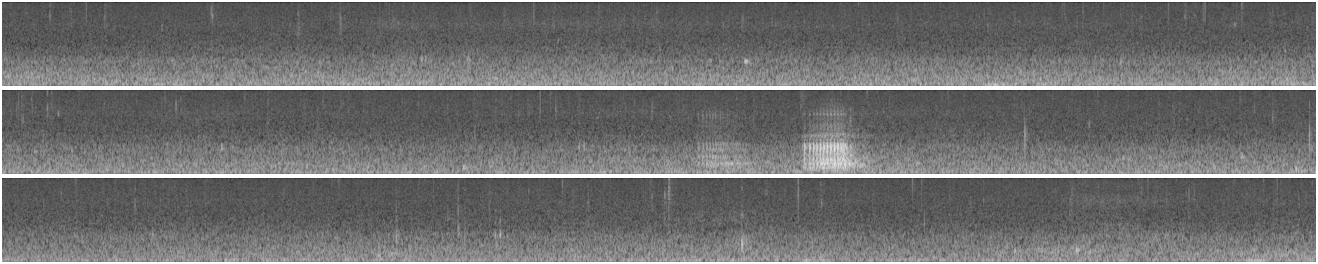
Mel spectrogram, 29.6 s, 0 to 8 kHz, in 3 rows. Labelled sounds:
15.9	16.2	croaking sound likely from a nearby submerged object, 0.84 to 3.3 kHz

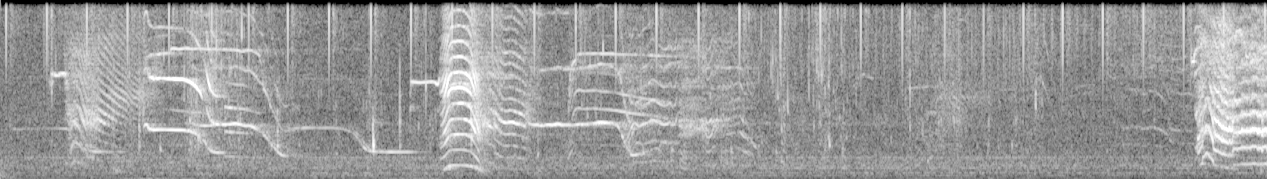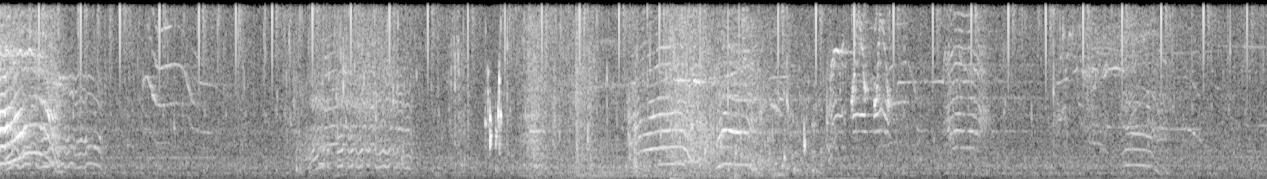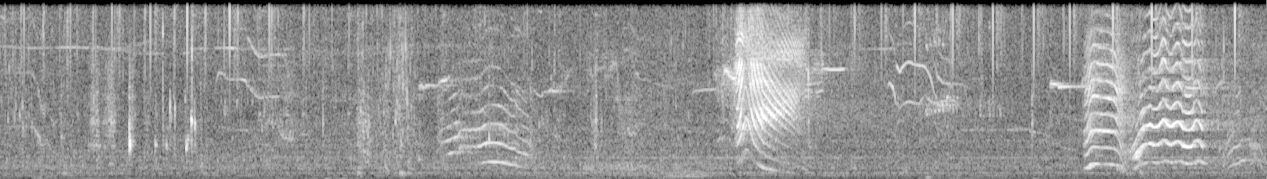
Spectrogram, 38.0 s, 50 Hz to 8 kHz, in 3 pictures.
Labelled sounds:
0.0	7.7	killer whale, southern Alaska resident, 0.28 to 8.0 kHz
9.1	9.8	killer whale, southern Alaska resident, 1.0 to 4.6 kHz
11.9	13.7	killer whale, southern Alaska resident, 0.41 to 7.2 kHz
14.0	14.9	killer whale, southern Alaska resident, 2.9 to 7.5 kHz
19.0	20.5	killer whale, southern Alaska resident, 0.37 to 7.1 kHz
22.1	22.7	killer whale, southern Alaska resident, 1.2 to 8.0 kHz
23.8	24.8	killer whale, southern Alaska resident, 0.37 to 7.3 kHz
25.3	26.0	killer whale, southern Alaska resident, 1.1 to 5.1 kHz
27.4	28.4	killer whale, southern Alaska resident, 3.3 to 6.6 kHz
29.4	30.7	killer whale, southern Alaska resident, 0.46 to 8.0 kHz
32.3	33.9	killer whale, southern Alaska resident, 1.4 to 8.0 kHz
34.1	35.1	killer whale, southern Alaska resident, 2.8 to 7.3 kHz
35.8	37.9	killer whale, southern Alaska resident, 0.32 to 8.0 kHz

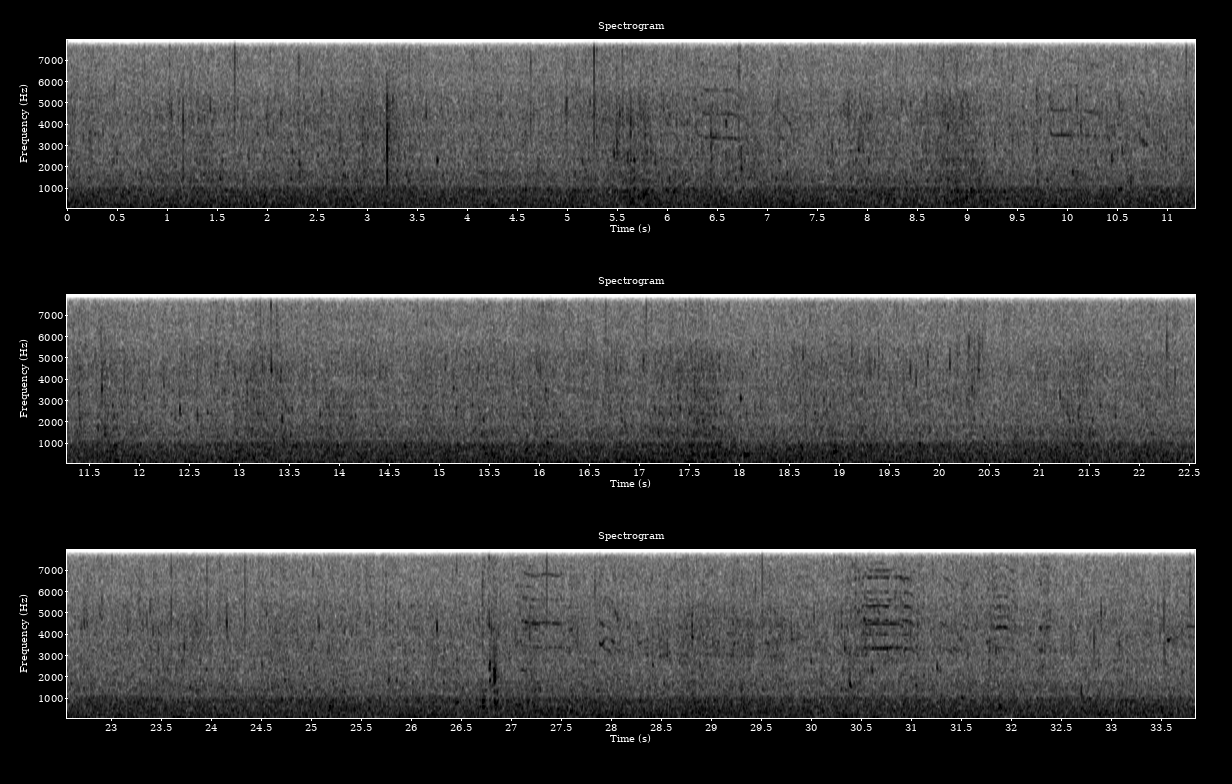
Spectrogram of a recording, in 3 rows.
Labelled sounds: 6.3	6.8	Pacific white-sided dolphin, 3.2 to 3.5 kHz
9.8	10.1	Pacific white-sided dolphin, 3.4 to 3.8 kHz
27.1	27.5	Pacific white-sided dolphin, 4.4 to 6.9 kHz
30.5	31.0	Pacific white-sided dolphin, 3.2 to 7.1 kHz

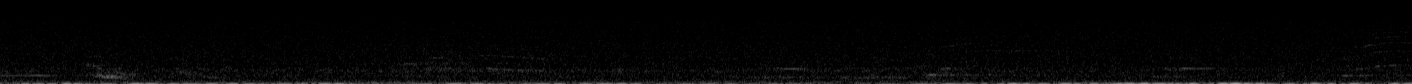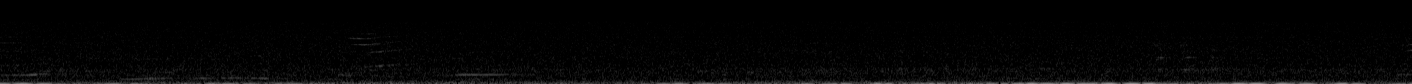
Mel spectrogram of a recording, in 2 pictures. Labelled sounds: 4.7	5.0	humpback whale, 1.4 to 1.5 kHz
14.0	14.3	humpback whale, 2.6 to 2.8 kHz
17.6	17.9	humpback whale, 2.4 to 3.4 kHz

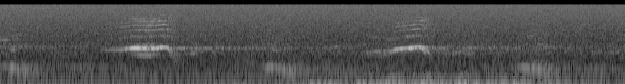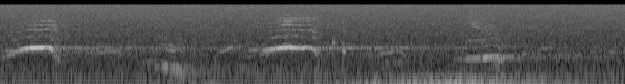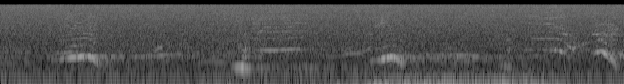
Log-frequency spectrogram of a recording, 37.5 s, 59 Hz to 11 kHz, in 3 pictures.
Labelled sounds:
2.4	3.4	humpback whale, 1.1 to 3.5 kHz
7.8	8.6	humpback whale, 1.0 to 3.1 kHz
13.0	13.6	humpback whale, 1.5 to 3.1 kHz
17.9	18.9	humpback whale, 0.99 to 3.6 kHz
21.8	22.5	humpback whale, 0.83 to 2.5 kHz
26.4	26.8	humpback whale, 0.93 to 2.0 kHz
32.5	32.8	humpback whale, 2.4 to 2.7 kHz
35.6	36.2	humpback whale, 0.93 to 3.6 kHz
36.8	37.1	humpback whale, 1.2 to 1.4 kHz

